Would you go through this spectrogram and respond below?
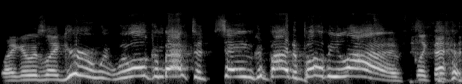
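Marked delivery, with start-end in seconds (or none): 0.6-4.0 very high, loud radio-host DJ patter. Describing a goodbye to the speaker's grandmother run like a radio show: Z Morning Zoo radio voice. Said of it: "like if the Z Morning Zoo was in charge".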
